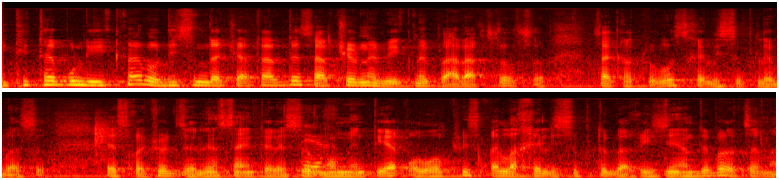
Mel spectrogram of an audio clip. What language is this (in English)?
Romanian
